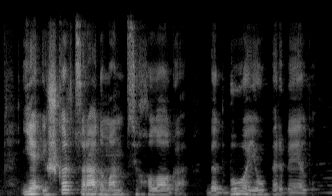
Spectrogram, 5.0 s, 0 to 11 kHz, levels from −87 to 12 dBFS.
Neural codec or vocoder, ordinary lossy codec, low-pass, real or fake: none; Opus, 64 kbps; 9.9 kHz; real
